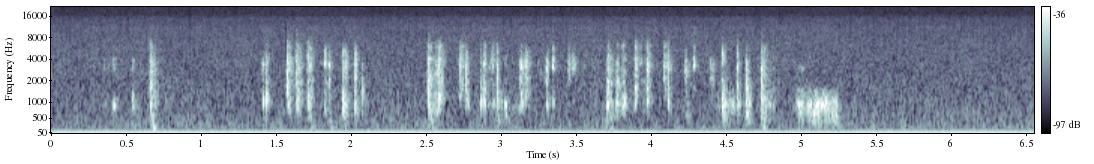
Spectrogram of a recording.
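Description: Very faint computer keyboard typing: irregular runs of quick key clicks.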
